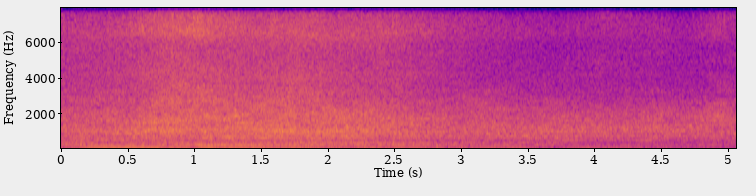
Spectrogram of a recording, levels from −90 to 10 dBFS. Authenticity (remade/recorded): remade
